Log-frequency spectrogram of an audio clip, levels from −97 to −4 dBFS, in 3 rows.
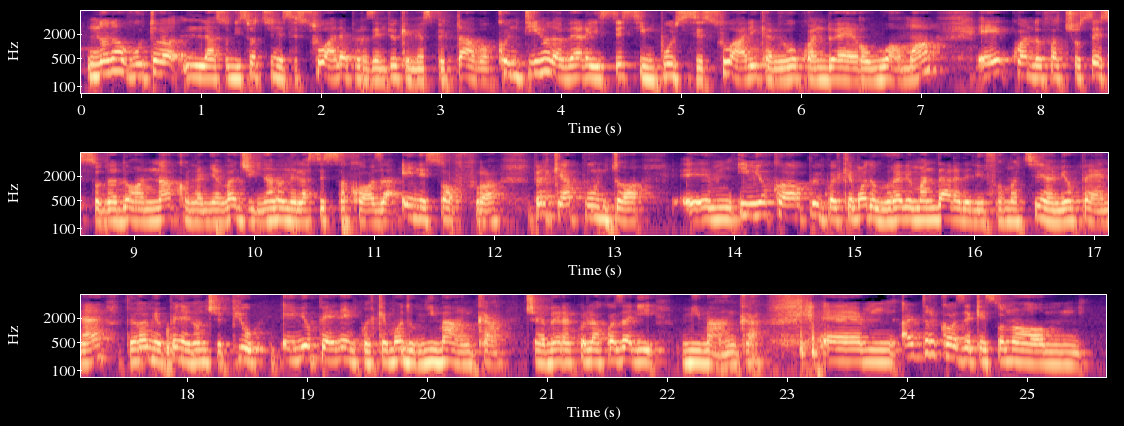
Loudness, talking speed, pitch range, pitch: -15 LUFS, 200 wpm, 155-180 Hz, 165 Hz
